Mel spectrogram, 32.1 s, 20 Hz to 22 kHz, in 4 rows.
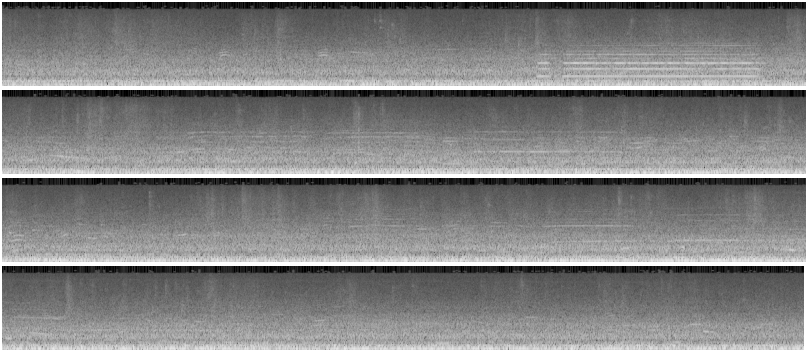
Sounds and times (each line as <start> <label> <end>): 0.0 boats pass 32.1
21.4 cheering 25.5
